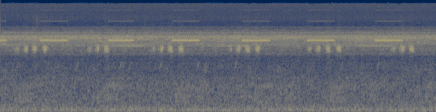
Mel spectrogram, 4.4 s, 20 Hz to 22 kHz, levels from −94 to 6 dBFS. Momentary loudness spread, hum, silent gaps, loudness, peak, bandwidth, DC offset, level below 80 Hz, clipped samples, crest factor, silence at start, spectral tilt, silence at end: 3 LU; none; none; -21 LUFS; -10 dBFS; 19.5 kHz; under 0.1%; -52 dBFS; under 0.1%; 16 dB; 0 s; 0 dB/octave; 0 s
